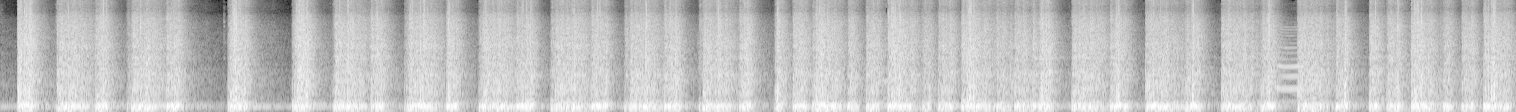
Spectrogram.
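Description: Several field drums of a banda de guerra (drum-and-bugle corps) playing a march cadence together: quick repeated strokes and short rolls, broken by a few brief pauses.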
